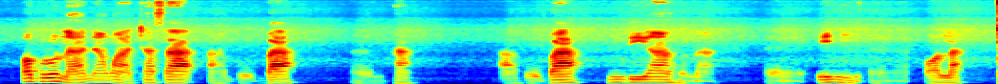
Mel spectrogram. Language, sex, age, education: Igbo, male, 30-45, tertiary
